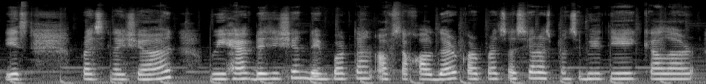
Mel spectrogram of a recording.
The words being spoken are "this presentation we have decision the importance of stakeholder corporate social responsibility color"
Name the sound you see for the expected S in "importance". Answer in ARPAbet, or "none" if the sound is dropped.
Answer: none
